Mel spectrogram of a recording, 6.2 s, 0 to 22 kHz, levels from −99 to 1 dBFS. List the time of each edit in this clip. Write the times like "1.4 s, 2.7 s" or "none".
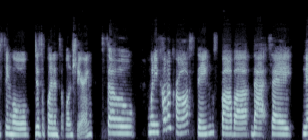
1.9 s, 4.4 s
